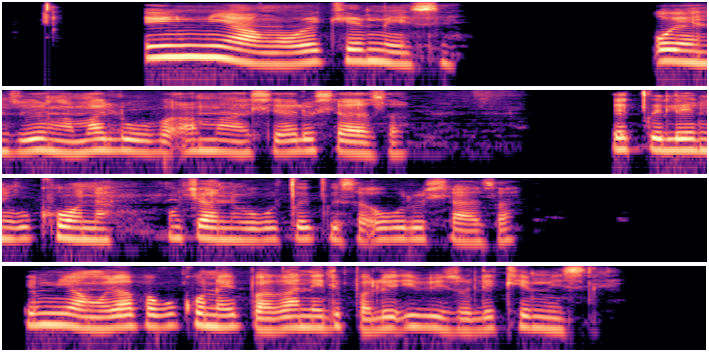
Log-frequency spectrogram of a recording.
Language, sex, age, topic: North Ndebele, male, 18-24, health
